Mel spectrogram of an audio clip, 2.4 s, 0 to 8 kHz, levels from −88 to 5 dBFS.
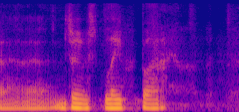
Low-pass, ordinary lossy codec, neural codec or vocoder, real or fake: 7.2 kHz; MP3, 64 kbps; codec, 16 kHz, 1.1 kbps, Voila-Tokenizer; fake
